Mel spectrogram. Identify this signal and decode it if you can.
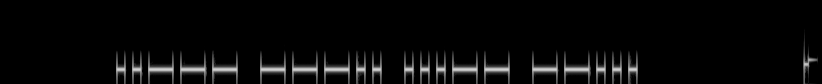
Morse code, heard as a keyed tone, about 15 wpm, 700 Hz. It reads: 2837
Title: Common Cut Numbers - 4-Digit 15wpm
